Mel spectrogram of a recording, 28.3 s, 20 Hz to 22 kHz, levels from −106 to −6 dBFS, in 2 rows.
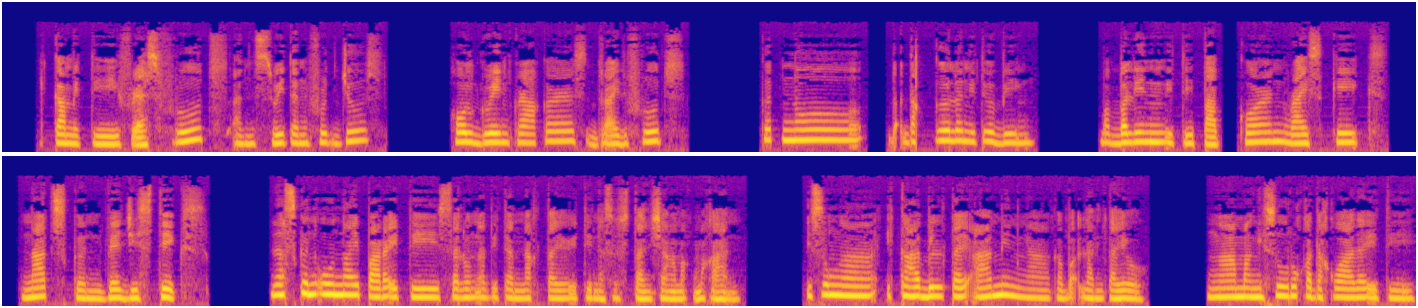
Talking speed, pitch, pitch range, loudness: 105 wpm, 195 Hz, 175-220 Hz, -18 LUFS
